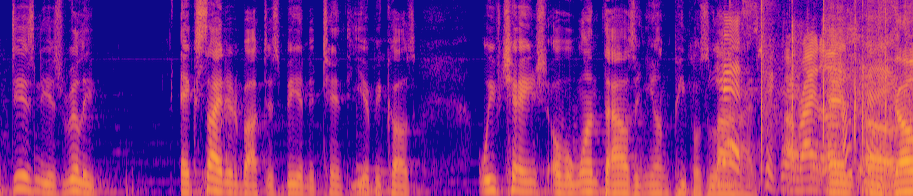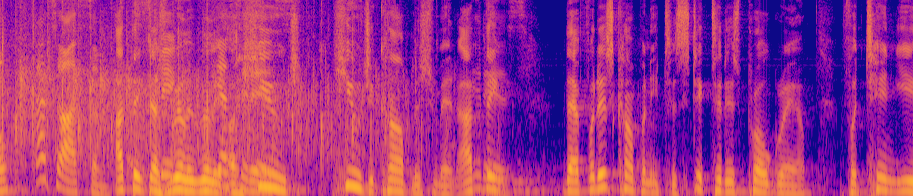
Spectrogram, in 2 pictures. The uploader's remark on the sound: Live From Disney Dreamers Academy in Orlando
